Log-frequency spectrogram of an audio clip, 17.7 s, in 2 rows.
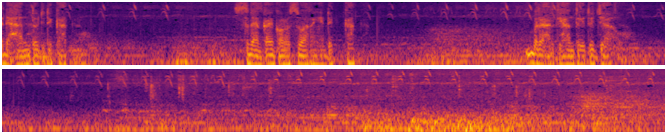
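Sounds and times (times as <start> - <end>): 
speech: 0.0 - 1.5, 3.1 - 4.9, 7.0 - 8.4
baby chick peeping: 0.0 - 17.6
constant low hum: 0.0 - 17.6.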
